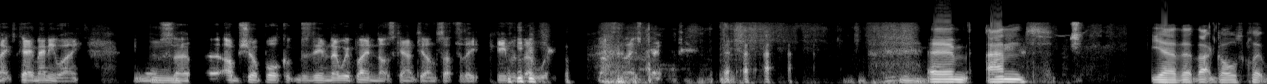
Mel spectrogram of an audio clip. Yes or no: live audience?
no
